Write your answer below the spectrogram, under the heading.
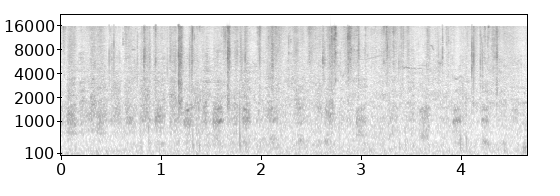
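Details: German Shepherd brothers George and Henry, show/working lines, out on a Sunday morning walk in Salinas, pausing for a break: quick, breathy, irregular panting at roughly three to four breaths a second, with faint rustling outdoors.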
